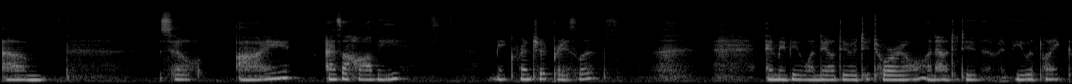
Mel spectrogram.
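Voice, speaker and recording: Soft-spoken and somewhat breathy, a woman with a fairly high pitch talks at a fairly slow pace with fairly even intonation and long, frequent pauses. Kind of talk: ASMR craft video talk.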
